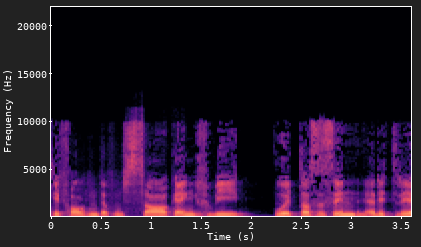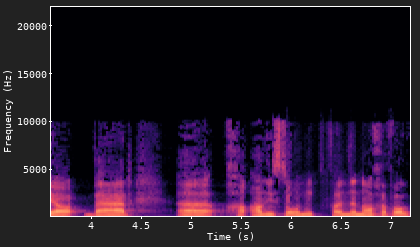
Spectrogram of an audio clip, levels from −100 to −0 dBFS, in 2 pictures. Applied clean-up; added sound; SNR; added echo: neural mask model DeepFilterNet 3.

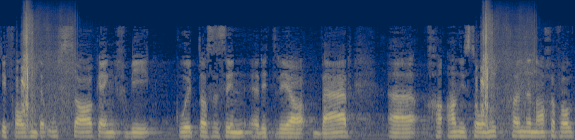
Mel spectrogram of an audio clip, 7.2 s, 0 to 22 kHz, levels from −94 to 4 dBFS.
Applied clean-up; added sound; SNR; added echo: none; Fire; 3 dB; none.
